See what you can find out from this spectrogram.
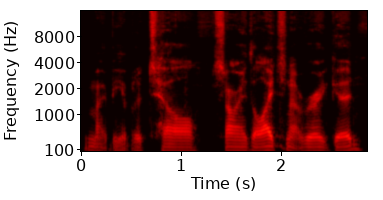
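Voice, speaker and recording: A man's voice: low voice, level tone, fairly quick, creaky, dark tone, no room sound. A man hosting a casual unboxing livestream, rambling along with wry asides. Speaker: host of an online show.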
